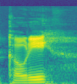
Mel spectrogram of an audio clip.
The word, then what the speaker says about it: Kodi: so quickly just do a google search for cody i just showed you how to spell it there kodi and the first thing that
